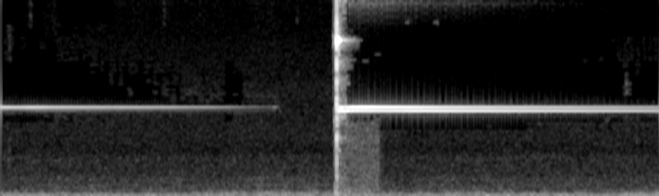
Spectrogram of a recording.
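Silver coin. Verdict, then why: Real. A silver coin is pinged once on a ping tester, giving a single bright, high-pitched ring that decays slowly over the next two seconds, and the coin is judged to be real silver rather than fake. A faint high tone from an earlier ring fades out before the strike.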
